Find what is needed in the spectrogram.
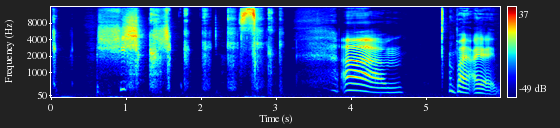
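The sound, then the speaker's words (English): A voice imitates clashing blades: a quick run of sharp, hissy mouth bursts, then two rising, ringing vocal tones that mimic metal scraping and clanging, loud and unaccompanied. “But anyways, that's the blades clashing.”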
